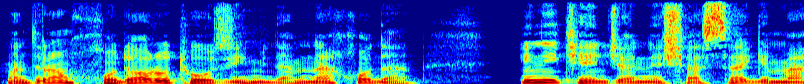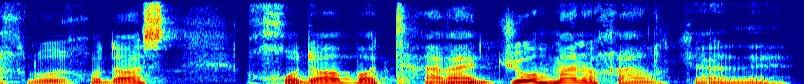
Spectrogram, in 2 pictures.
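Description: In a colloquial, conversational sermon, a man with a medium-pitched, lively voice slows down for emphasis and puts rhetorical questions to his listeners.

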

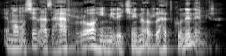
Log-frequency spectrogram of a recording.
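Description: A man preaching a sermon, swinging between loud emphatic outbursts and soft low passages, and asking his listeners questions directly. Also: fairly even intonation, creaky, husky. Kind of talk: religious sermon.

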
